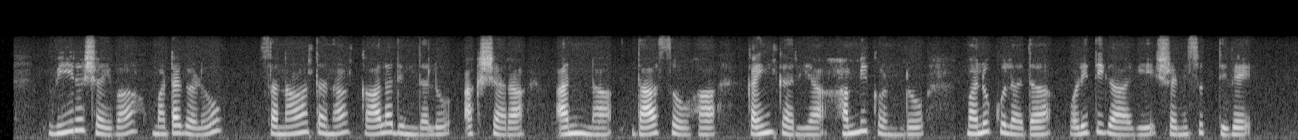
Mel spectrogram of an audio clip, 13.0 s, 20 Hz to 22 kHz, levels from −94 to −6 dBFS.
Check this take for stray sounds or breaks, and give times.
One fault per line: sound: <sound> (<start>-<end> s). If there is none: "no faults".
no faults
